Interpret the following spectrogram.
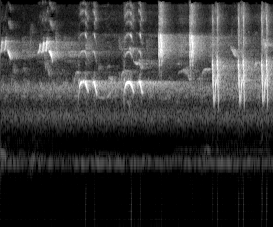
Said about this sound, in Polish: No i dlatego przede wszystkim śpiewają w nocy. Na nieszczęście mało osób potrafi odróżnić tego słowika. Oczywiście znamy słowika z literatury. Tak naprawdę bardzo mało osób odróżnia głos słowika.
